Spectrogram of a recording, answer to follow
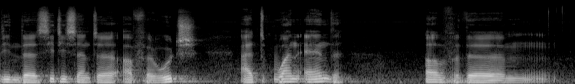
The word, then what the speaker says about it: Łódź: You can read Lodz, but pronounced Łódź in Polish.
